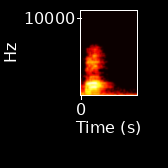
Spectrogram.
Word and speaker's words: 山: Từ "山" được đọc là "yama."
